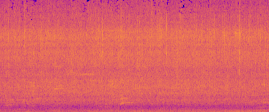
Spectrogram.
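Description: Heavy rain falling steadily, a continuous hiss with a low rumble underneath.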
